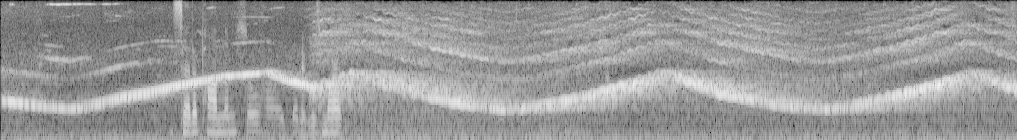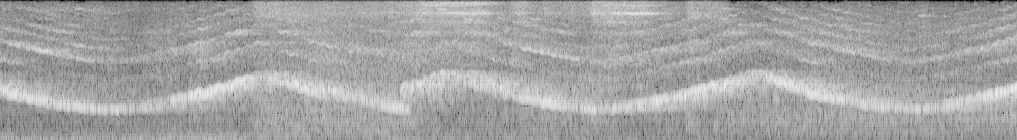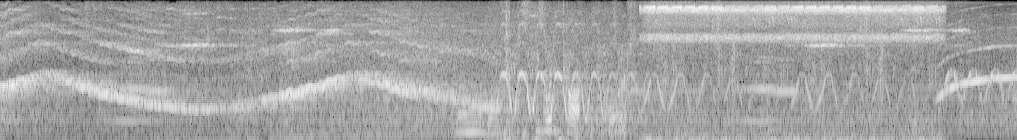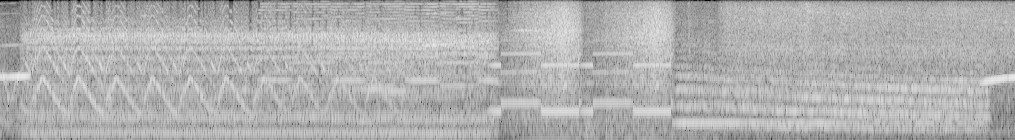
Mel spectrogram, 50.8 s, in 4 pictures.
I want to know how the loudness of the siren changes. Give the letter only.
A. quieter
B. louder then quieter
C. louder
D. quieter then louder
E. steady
E.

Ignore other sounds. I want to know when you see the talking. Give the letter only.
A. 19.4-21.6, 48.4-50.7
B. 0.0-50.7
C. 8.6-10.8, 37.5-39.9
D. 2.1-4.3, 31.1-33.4
D.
